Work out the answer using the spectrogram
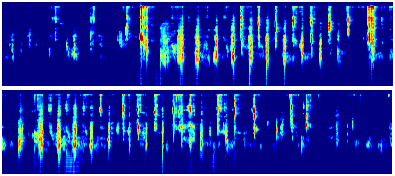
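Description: Close-miked mouth sounds of a man chewing a mouthful of rice and curry eaten by hand: quick wet clicks and smacks, densest from about three seconds in until near the end.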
